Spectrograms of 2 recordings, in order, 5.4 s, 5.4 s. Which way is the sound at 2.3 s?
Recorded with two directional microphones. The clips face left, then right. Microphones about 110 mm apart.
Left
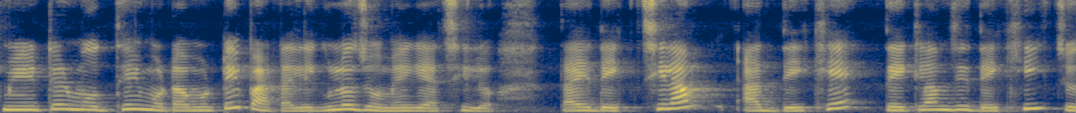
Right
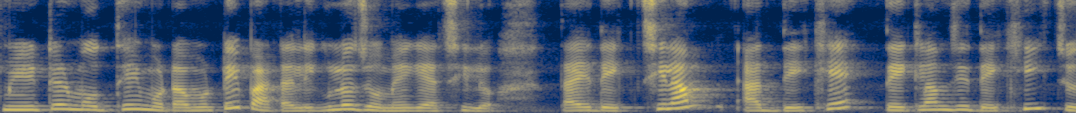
35° left (ahead or behind).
